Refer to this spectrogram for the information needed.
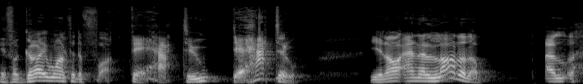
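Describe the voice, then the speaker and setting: Speaking in an Irish accent at a moderate pace, a man uses a bright, sharp, fairly high-pitched voice with very wide pitch swings and long, frequent pauses. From Ireland. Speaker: podcast co-host, army veteran. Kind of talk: casual chat.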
